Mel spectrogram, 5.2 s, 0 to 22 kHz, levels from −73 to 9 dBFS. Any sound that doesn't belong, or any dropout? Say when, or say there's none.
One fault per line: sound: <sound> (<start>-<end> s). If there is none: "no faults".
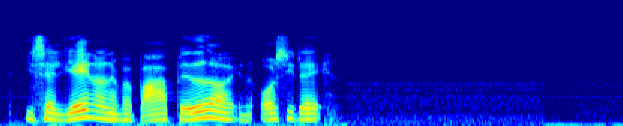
no faults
